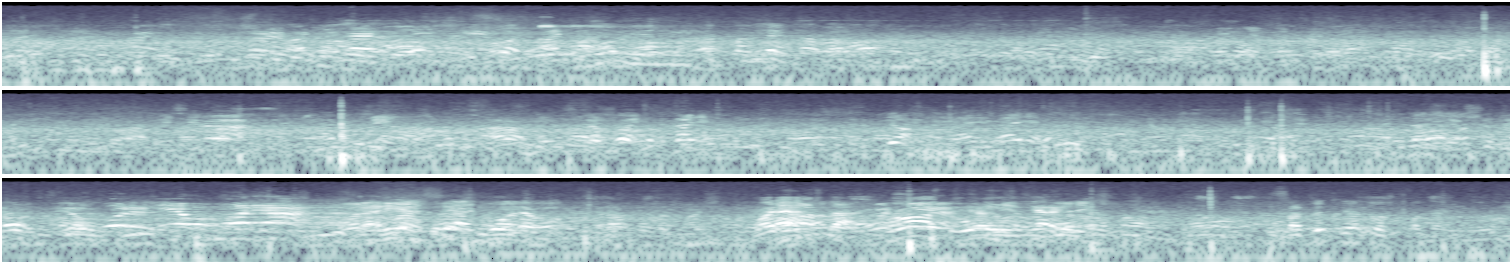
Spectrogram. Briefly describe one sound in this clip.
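Men shout and call out across an open pitch.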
